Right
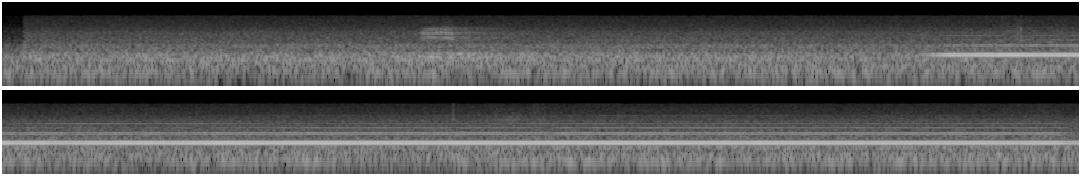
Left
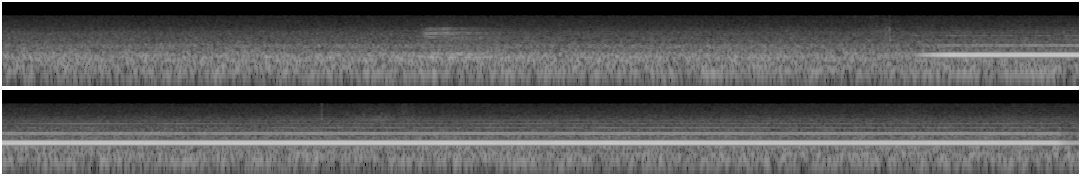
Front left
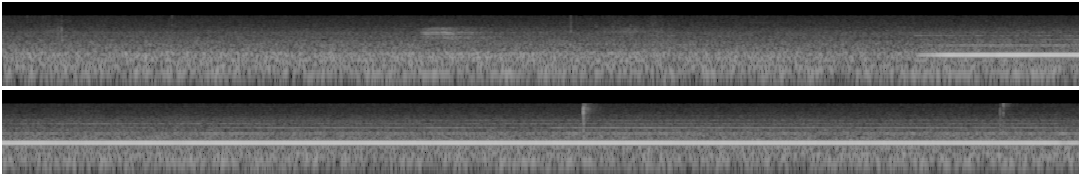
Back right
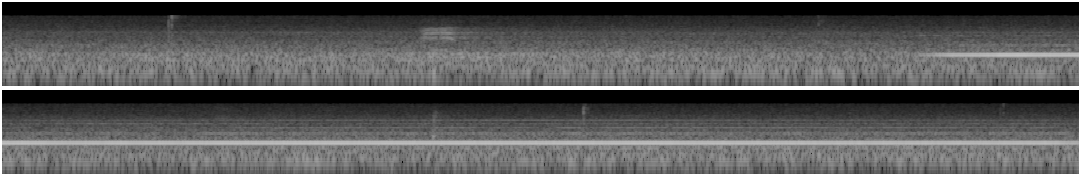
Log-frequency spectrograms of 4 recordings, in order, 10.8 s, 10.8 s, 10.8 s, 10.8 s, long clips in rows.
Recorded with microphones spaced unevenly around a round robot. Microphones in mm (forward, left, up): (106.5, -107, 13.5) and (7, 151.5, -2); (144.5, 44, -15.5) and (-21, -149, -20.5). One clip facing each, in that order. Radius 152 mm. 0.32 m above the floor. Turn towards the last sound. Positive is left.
turn(degrees=105)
